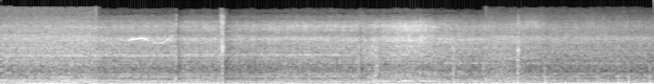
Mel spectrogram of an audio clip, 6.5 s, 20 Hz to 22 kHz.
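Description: Jaguar XJ220's twin-turbocharged V6 running at low revs as the car moves off slowly: a deep, steady rumble.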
